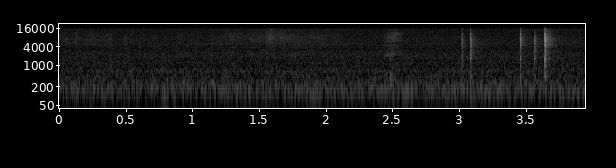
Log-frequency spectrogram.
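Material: Plastic.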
